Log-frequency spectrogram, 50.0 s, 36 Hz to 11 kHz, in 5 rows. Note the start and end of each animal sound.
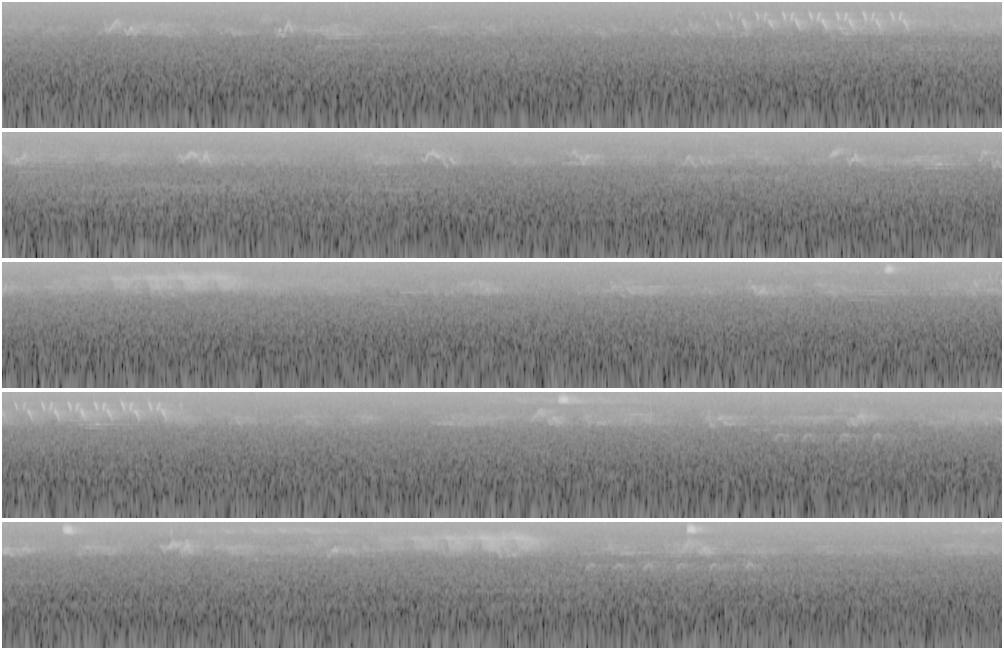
[0.00, 26.77] Red-eyed Vireo (Vireo olivaceus)
[3.03, 3.64] Wood Thrush (Hylocichla mustelina)
[6.76, 9.29] Ovenbird (Seiurus aurocapilla)
[8.23, 9.06] Wood Thrush (Hylocichla mustelina)
[10.02, 10.96] Wood Thrush (Hylocichla mustelina)
[18.93, 19.66] Wood Thrush (Hylocichla mustelina)
[20.75, 22.65] Ovenbird (Seiurus aurocapilla)
[23.73, 24.27] Wood Thrush (Hylocichla mustelina)
[27.27, 50.00] Red-eyed Vireo (Vireo olivaceus)
[28.36, 29.03] Wood Thrush (Hylocichla mustelina)
[29.58, 31.88] Ovenbird (Seiurus aurocapilla)
[30.59, 31.33] Wood Thrush (Hylocichla mustelina)
[34.28, 34.82] Wood Thrush (Hylocichla mustelina)
[37.61, 39.31] American Crow (Corvus brachyrhynchos)
[41.82, 43.54] Black-and-white Warbler (Mniotilta varia)
[42.70, 43.20] Wood Thrush (Hylocichla mustelina)
[43.53, 45.83] Ovenbird (Seiurus aurocapilla)
[45.53, 47.78] American Crow (Corvus brachyrhynchos)
[49.34, 50.00] Black-and-white Warbler (Mniotilta varia)

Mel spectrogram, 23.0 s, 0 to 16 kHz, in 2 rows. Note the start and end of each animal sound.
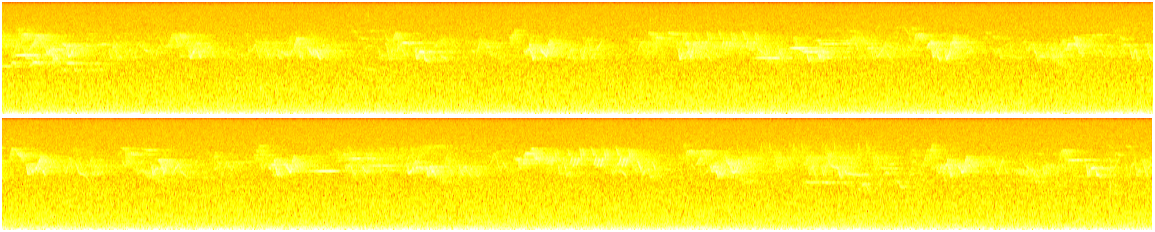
[0.00, 0.61] Ovenbird (Seiurus aurocapilla)
[0.00, 1.27] Hermit Thrush (Catharus guttatus)
[0.00, 23.01] Red-eyed Vireo (Vireo olivaceus)
[6.46, 7.83] Mourning Warbler (Geothlypis philadelphia)
[7.47, 8.71] Hermit Thrush (Catharus guttatus)
[14.41, 15.47] Hermit Thrush (Catharus guttatus)
[14.61, 16.11] Black-throated Blue Warbler (Setophaga caerulescens)
[16.63, 18.21] Mourning Warbler (Geothlypis philadelphia)
[18.64, 20.40] Ovenbird (Seiurus aurocapilla)
[19.52, 20.68] Hermit Thrush (Catharus guttatus)
[21.99, 22.82] Hermit Thrush (Catharus guttatus)

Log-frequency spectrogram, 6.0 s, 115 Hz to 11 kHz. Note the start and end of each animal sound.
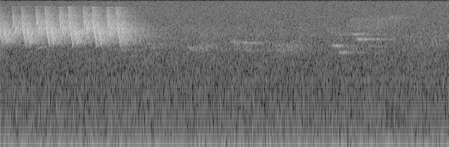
[0.00, 1.95] Ovenbird (Seiurus aurocapilla)
[2.33, 4.07] American Robin (Turdus migratorius)
[4.00, 5.48] Black-throated Blue Warbler (Setophaga caerulescens)
[4.27, 5.26] Wood Thrush (Hylocichla mustelina)

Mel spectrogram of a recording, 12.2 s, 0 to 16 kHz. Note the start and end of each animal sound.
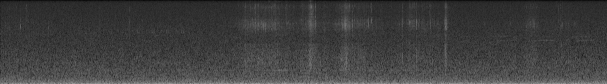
[2.42, 3.94] Ovenbird (Seiurus aurocapilla)
[9.79, 12.15] Red-breasted Nuthatch (Sitta canadensis)

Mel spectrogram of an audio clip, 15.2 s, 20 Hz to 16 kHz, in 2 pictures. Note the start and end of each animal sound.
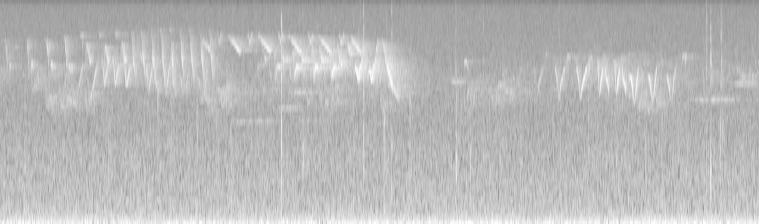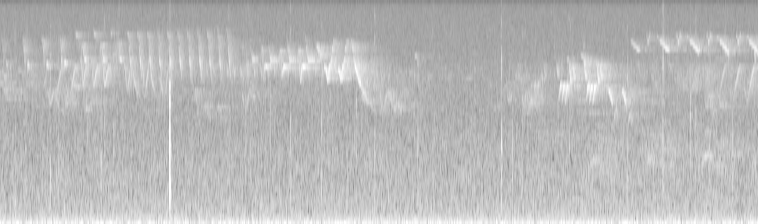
[0.00, 2.27] Tennessee Warbler (Leiothlypis peregrina)
[0.00, 15.18] Red-eyed Vireo (Vireo olivaceus)
[0.59, 1.52] Yellow-rumped Warbler (Setophaga coronata)
[1.82, 3.84] Black-and-white Warbler (Mniotilta varia)
[2.61, 4.05] Chestnut-sided Warbler (Setophaga pensylvanica)
[5.15, 6.95] Yellow-rumped Warbler (Setophaga coronata)
[6.75, 8.03] Hermit Thrush (Catharus guttatus)
[7.55, 10.15] Tennessee Warbler (Leiothlypis peregrina)
[7.99, 9.12] Yellow-rumped Warbler (Setophaga coronata)
[9.57, 11.32] Chestnut-sided Warbler (Setophaga pensylvanica)
[12.90, 14.00] Mourning Warbler (Geothlypis philadelphia)
[13.67, 15.18] Black-and-white Warbler (Mniotilta varia)
[14.64, 15.18] Yellow-rumped Warbler (Setophaga coronata)

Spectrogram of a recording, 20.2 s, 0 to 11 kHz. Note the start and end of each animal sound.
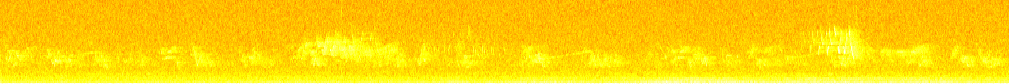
[0.00, 20.19] Red-eyed Vireo (Vireo olivaceus)
[0.93, 2.20] Eastern Wood-Pewee (Contopus virens)
[5.96, 7.75] Chestnut-sided Warbler (Setophaga pensylvanica)
[6.76, 8.06] Black-throated Blue Warbler (Setophaga caerulescens)
[8.52, 9.97] Chestnut-sided Warbler (Setophaga pensylvanica)
[10.44, 11.94] Eastern Wood-Pewee (Contopus virens)
[15.23, 16.53] Eastern Wood-Pewee (Contopus virens)
[16.16, 17.42] Chestnut-sided Warbler (Setophaga pensylvanica)
[17.53, 18.67] Black-throated Blue Warbler (Setophaga caerulescens)

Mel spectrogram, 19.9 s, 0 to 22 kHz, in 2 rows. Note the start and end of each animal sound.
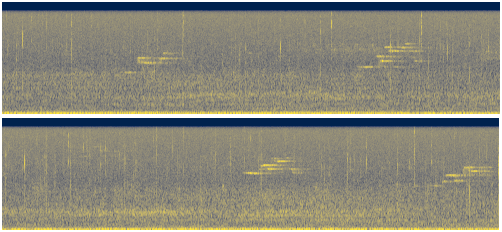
[2.20, 3.59] Hermit Thrush (Catharus guttatus)
[5.87, 7.65] Ovenbird (Seiurus aurocapilla)
[7.33, 8.61] Hermit Thrush (Catharus guttatus)
[9.30, 10.07] Red-winged Blackbird (Agelaius phoeniceus)
[11.45, 12.39] Hermit Thrush (Catharus guttatus)
[14.69, 16.11] Hermit Thrush (Catharus guttatus)
[18.47, 19.91] Hermit Thrush (Catharus guttatus)

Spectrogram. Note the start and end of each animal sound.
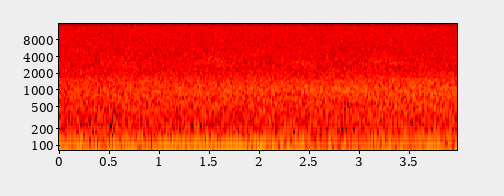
[0.33, 3.98] Red-eyed Vireo (Vireo olivaceus)

